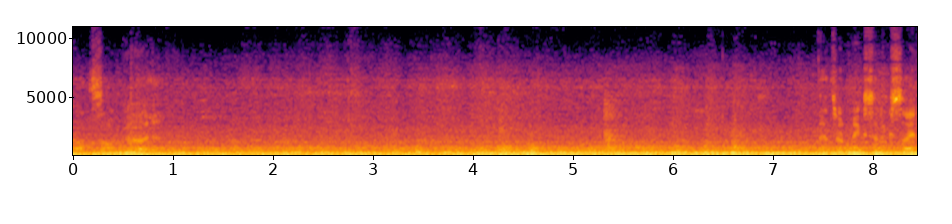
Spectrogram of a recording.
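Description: Steady low rumble of a CTA Blue Line rapid-transit car running at speed, heard from inside the car: wheels on the rails and the car's running noise.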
